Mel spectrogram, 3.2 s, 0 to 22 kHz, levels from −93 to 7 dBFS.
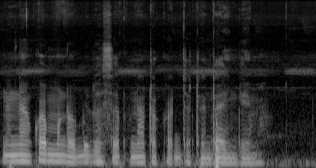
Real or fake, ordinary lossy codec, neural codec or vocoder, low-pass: real; none; none; none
